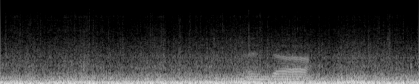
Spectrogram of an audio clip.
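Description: Cruiser motorcycle riding at road speed: steady low rumble of the engine mixed with wind noise on the microphone.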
